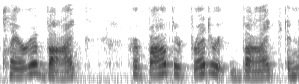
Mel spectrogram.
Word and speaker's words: Wieck: Her father, Frederick Wieck, and that is pronounced with a V because it's German.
